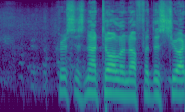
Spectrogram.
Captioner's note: laughter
